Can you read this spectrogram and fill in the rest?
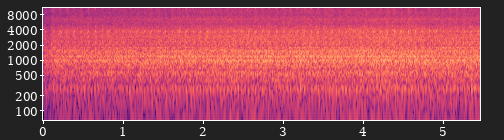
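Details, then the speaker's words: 2000 Honda Accord 3.0L, code P0505 idle air control, warm engine: steady raised idle around 1500 RPM with an even busy hum and no hunting; idle speed stuck high, cause still being diagnosed. "1500 RPM 1,500 RPM so the RPM is high yeah okay let me see if I can let me see if I can put the engine RPM here yeah so the ID is high"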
